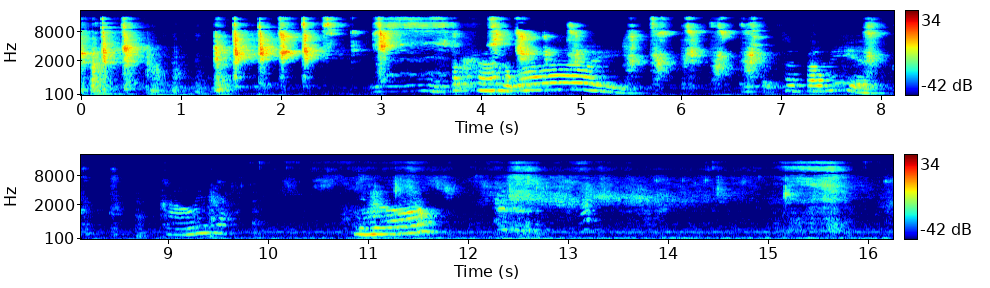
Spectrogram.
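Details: Infant monkey Bean, found in the jungle without a mother and taken in by villagers, screams loudly at its mom, wanting a hug while she tries to clean it: loud, arching, wavering wails in bursts, with rustling and handling noise at the start.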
